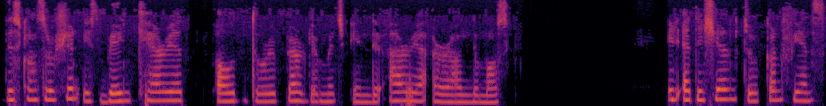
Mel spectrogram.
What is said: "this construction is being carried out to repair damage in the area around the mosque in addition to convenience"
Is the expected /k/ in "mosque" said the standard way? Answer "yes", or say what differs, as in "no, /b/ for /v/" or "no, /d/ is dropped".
yes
